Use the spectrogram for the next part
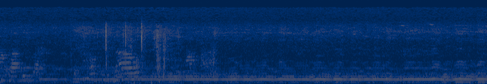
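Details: Large black carpenter bee giving a higher, steady buzzing hum after a few sharp clicks at the start, tone holding level with slight wavering to the end.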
